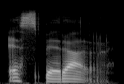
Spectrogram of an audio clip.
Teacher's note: you want a nice soft R sound at the end, not that hard American R sound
